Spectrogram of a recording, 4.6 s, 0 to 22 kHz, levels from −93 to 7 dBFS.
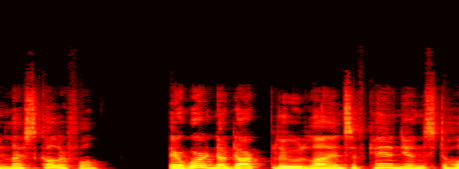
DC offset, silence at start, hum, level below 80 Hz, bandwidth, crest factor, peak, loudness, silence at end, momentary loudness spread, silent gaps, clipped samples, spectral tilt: under 0.1%; 0 s; none; -66 dBFS; 10.5 kHz; 14 dB; -4 dBFS; -20 LUFS; 0 s; 10 LU; 1.31-1.67 s; under 0.1%; -6.5 dB/octave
